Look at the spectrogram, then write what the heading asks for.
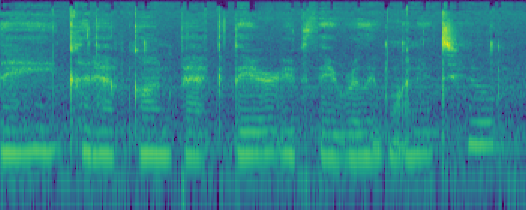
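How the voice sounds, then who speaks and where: A woman speaks at a fairly slow pace in a soothing tone, with noticeable background noise behind her. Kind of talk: Bible reading ASMR. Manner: soft-spoken, soothing.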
